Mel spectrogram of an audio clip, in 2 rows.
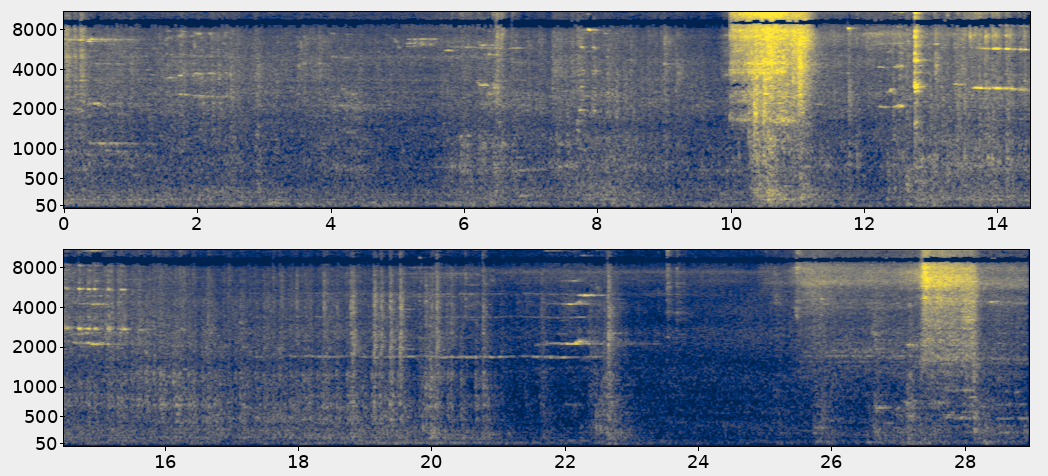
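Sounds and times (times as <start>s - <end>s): train wheels rumbling on rails: 0.0s - 28.9s
brief high wheel squeals: 0.2s - 2.5s, 10.0s - 11.4s, 12.0s - 15.7s, 19.7s - 23.1s, 25.5s - 28.9s
loud hiss: 10.0s - 11.5s.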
